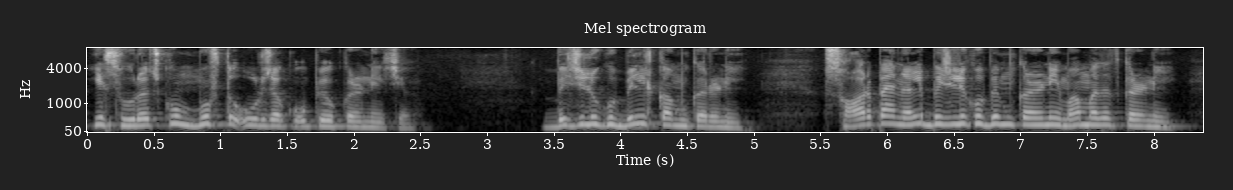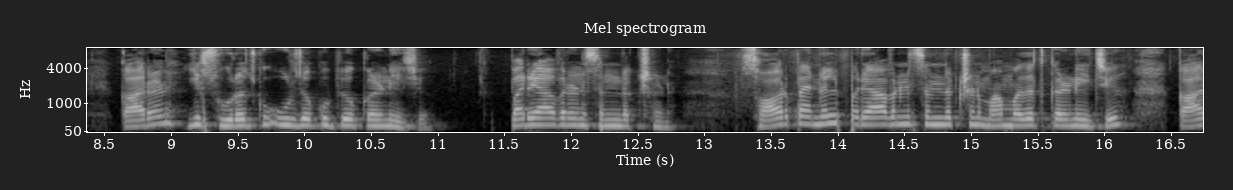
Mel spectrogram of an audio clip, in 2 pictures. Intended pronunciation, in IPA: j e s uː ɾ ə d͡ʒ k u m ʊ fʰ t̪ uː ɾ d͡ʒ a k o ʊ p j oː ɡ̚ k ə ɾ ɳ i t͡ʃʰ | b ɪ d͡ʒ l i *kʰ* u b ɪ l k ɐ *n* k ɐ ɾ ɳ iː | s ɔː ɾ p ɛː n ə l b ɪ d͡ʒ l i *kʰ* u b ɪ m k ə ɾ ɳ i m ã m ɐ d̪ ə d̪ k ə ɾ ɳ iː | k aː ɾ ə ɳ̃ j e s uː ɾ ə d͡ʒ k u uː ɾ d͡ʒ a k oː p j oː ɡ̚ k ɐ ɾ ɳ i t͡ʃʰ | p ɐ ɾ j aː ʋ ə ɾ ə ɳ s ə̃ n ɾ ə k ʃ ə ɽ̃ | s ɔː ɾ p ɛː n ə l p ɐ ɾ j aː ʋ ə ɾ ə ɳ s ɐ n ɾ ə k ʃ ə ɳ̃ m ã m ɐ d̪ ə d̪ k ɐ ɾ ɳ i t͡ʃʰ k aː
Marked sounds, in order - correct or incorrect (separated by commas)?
incorrect, incorrect, incorrect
